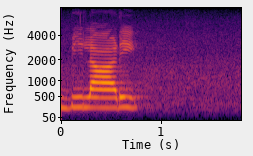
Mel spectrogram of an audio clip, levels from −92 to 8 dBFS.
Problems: background sounds at intervals, low volume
